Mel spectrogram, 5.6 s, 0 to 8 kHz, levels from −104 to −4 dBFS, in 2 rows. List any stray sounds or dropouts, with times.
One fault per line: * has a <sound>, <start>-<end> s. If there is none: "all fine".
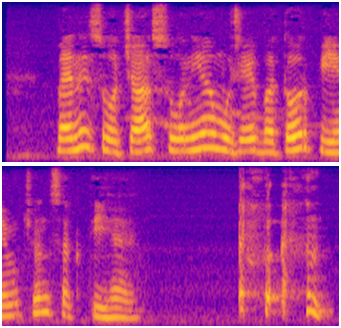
* has a cough, 4.8-5.6 s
